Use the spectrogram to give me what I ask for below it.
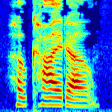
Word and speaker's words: Hokkaido: island huh cot high cotton Pokot who caught Hokkaido that's how you say it just to the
